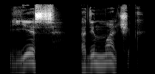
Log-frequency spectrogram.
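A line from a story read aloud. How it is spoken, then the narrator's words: Slow. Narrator (Russian): медленно произнес Ларри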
